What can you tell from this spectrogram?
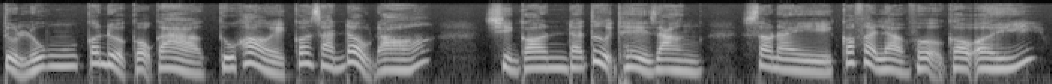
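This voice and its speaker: A woman voicing a jealous, headstrong young woman in a storybook reading, pleading in a raised, slightly higher voice. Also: very animated, moderate pace, darkish tone, no echo, clean studio sound, natural voice.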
